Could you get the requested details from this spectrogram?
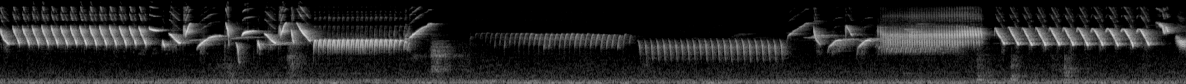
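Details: Energetic canary with piercing notes and special phrasing, aimed at prompting other canaries to sing back: loud rapid trills and rolls at several pitches, a quieter low rattling section, then bright trills and sweeping notes again.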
